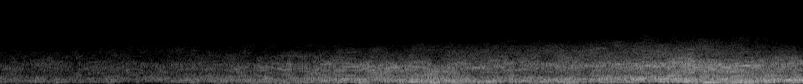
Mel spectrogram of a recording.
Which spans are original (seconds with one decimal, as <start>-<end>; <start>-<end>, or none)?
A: none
